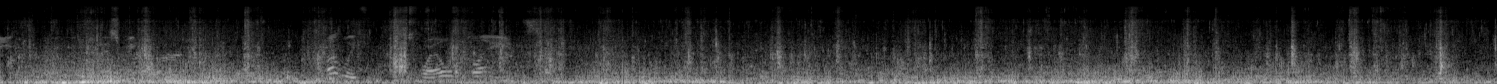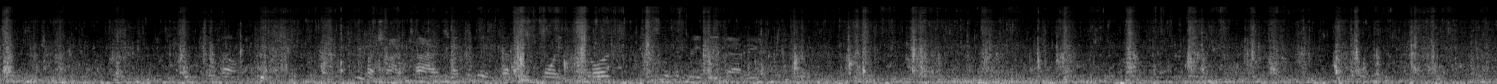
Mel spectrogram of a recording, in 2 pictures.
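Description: Small waves slap against a boat's hull.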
